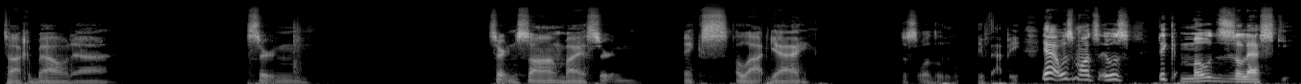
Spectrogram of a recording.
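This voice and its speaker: A man's voice: low-pitched, big pitch swings, takes it slowly, pauses often, sharp tone, no room sound. A man streaming live, rambling casually to his viewers, trailing off and poking fun at himself. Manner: rambling, self-deprecating, trails off and restarts.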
